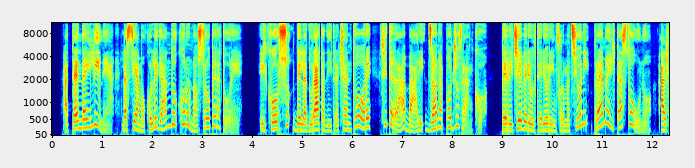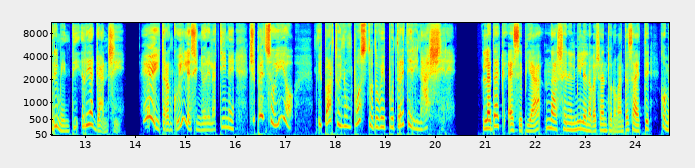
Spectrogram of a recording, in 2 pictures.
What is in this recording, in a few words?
italian female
